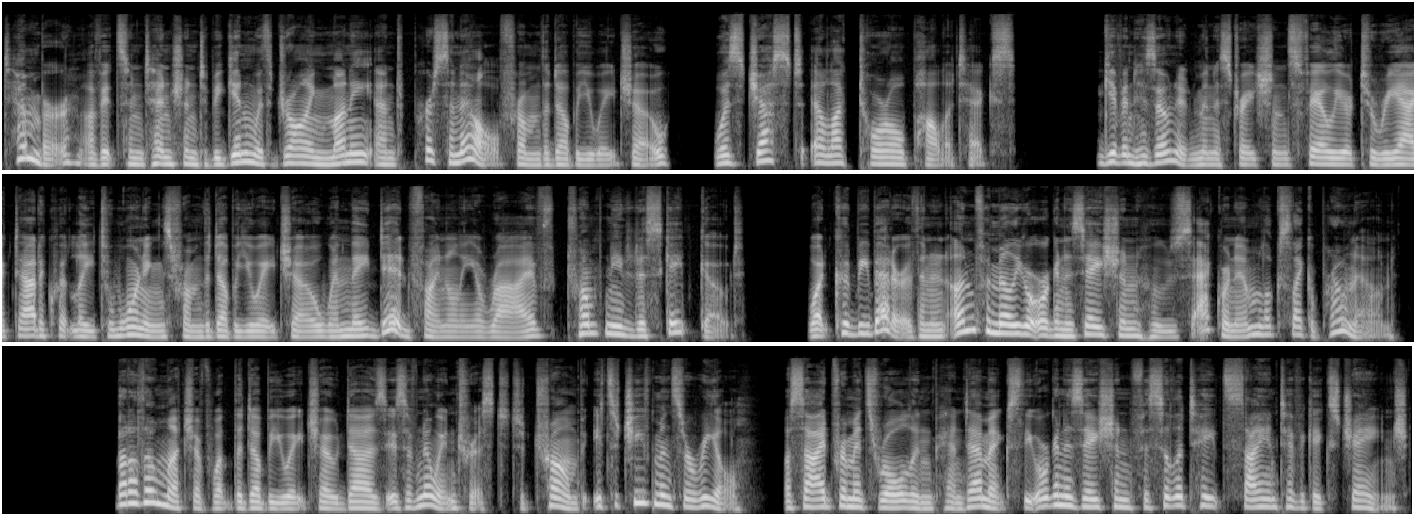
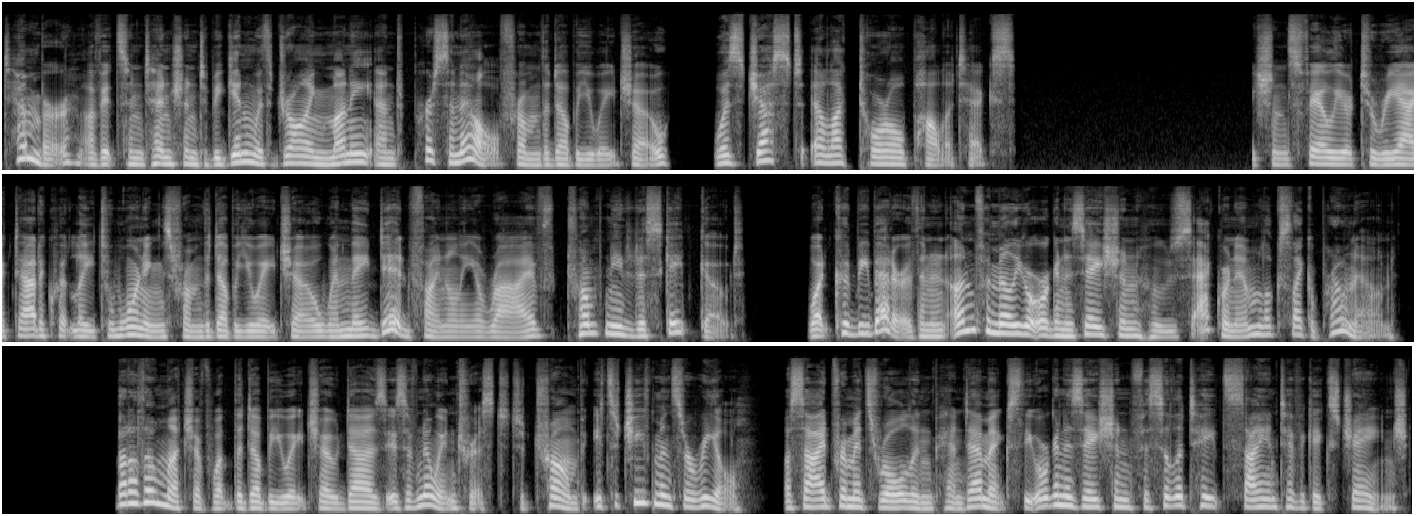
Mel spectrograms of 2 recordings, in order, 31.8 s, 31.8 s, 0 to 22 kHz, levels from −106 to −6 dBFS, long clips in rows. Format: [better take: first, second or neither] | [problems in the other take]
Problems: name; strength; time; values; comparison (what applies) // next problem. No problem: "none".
first | audio cutting out; at 7.5 s for 1.5 s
